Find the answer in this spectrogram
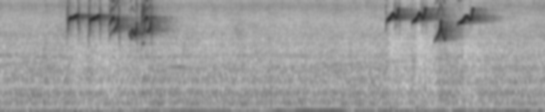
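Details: Cinereous tit singing in full, lively form ('gacor', 'nembak nembak'), used as a lure to get other birds singing; two bursts of four to five sharp, high chirps about two and a half seconds apart over a quiet background.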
